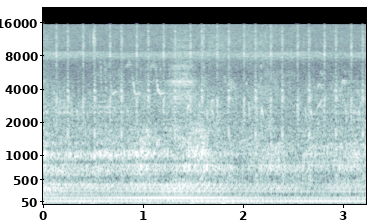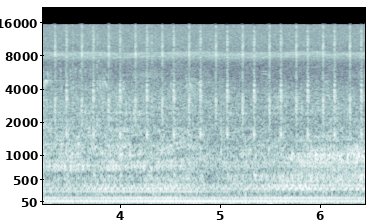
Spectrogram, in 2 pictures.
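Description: An engine idling steadily: a low, even hum with a faint regular ticking.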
